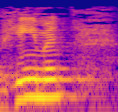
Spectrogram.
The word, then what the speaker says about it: Heman: Heman, not the Masters of the Universe character He-Man, but Heman, spelled the same way as He-Man.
